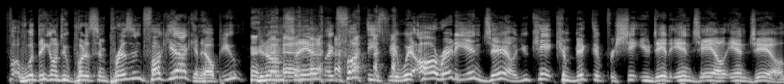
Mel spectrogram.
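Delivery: high, reckless fuck-it enthusiasm; gleeful agreement. Retold or imitated. Agreeing to launder the mob's money, pitched high and gleeful. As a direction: jump in high and cocky.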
